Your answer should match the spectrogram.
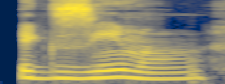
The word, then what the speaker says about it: eczema: I've ex X ex why are you guys saying egg are you making fun of my pronunciation or do you actually say that way ex eczema EA no one says to see eema that's weird it's too much extra work x x comes out as egg shouting X exzema ezema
